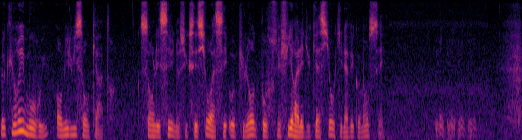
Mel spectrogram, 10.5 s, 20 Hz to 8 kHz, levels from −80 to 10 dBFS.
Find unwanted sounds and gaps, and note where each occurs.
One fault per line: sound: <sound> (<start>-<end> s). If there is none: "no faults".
sound: laugh (8.7-9.6 s)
